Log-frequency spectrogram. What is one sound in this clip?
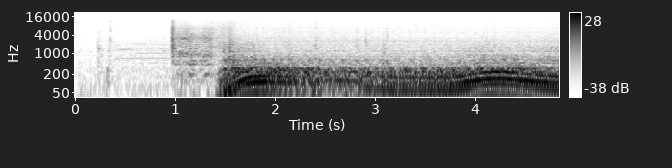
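A car engine starts with a loud crank and settles into a deep, rumbling idle.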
